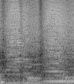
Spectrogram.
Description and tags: Widespread synth sound
dubstep, reverb, room, synth, wide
